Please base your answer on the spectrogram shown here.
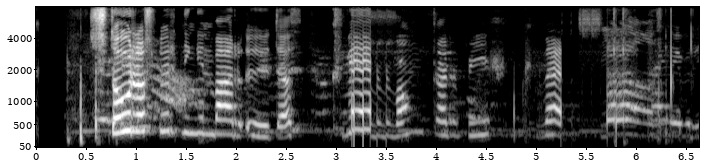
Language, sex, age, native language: Icelandic, male, 11, Icelandic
